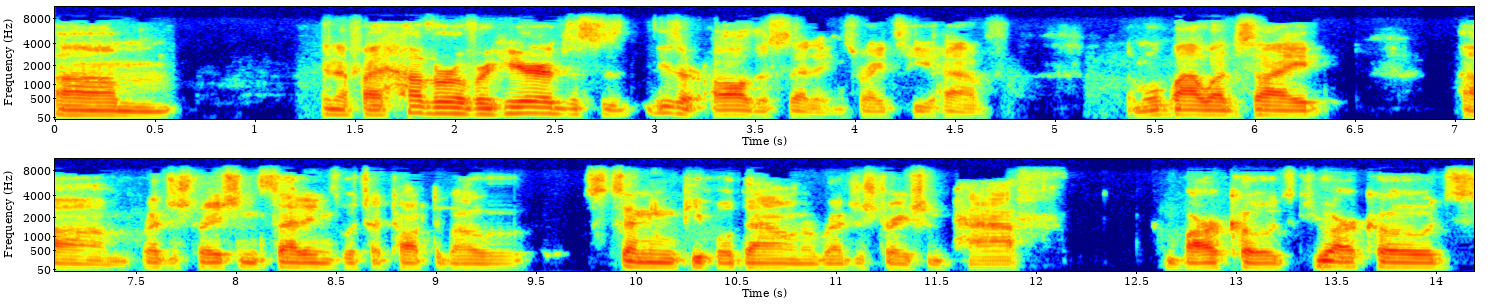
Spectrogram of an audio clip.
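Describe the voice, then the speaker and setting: Fairly low in pitch, a man with an unremarkable speaking voice talks at a moderate pace over a quiet background. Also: ordinary pitch variation. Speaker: nonprofit CRM panelist demoing software. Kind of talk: software demo on webinar panel.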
